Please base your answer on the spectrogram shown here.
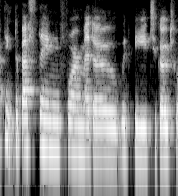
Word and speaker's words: Medeau: And Meadow is spelled Medeau if you're Googling it.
